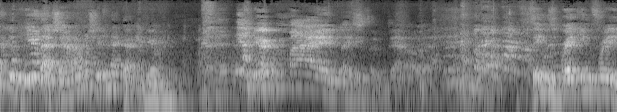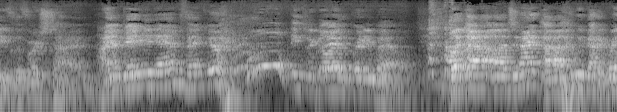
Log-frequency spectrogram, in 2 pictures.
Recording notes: a fantastic live show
